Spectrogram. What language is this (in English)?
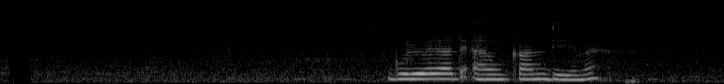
Sinhala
